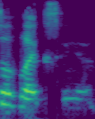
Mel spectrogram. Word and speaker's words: Alexia: Is Alexia? You said it right. It's Alexia.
